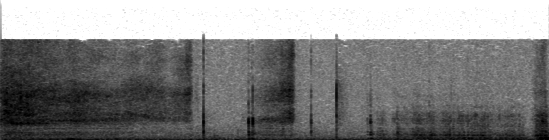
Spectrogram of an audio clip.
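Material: Cardboard.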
